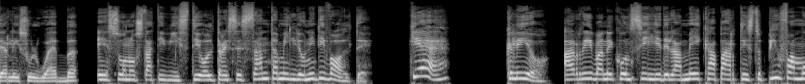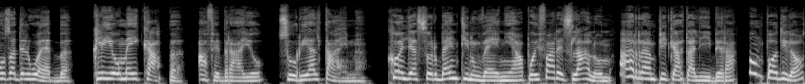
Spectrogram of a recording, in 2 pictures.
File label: italian voice over female commercial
